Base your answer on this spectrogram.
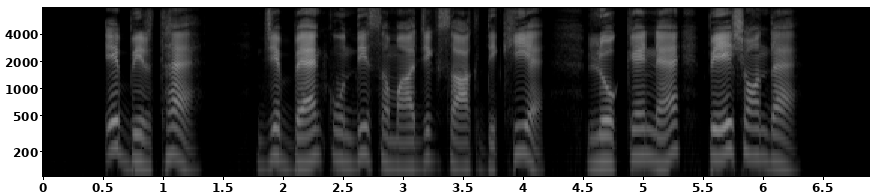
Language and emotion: Dogri, disgusted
